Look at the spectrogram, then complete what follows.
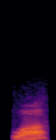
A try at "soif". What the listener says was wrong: Can you say that loudly? For, I don't hear this first sound. I'm assuming you're saying it.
